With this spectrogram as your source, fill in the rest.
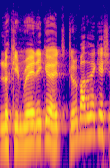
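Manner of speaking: very loud, high street-vendor sales patter. Retelling how a Big Issue seller flattered passers-by: imitating a Big Issue seller. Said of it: "He's like".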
